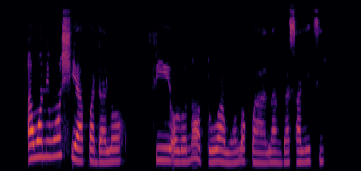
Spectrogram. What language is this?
Yoruba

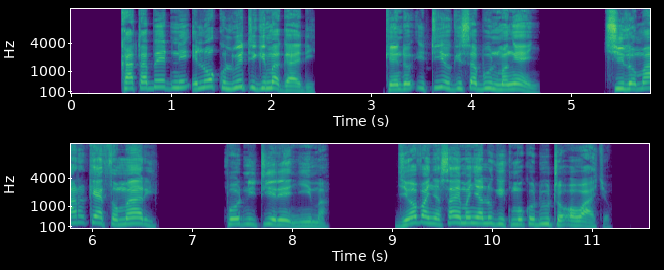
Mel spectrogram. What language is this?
Luo (Kenya and Tanzania)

